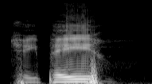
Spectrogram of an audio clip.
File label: Cornish; place names; Chappie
